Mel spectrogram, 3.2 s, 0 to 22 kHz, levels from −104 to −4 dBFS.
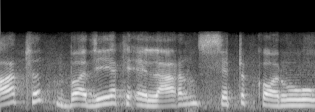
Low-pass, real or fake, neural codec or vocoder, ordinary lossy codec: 7.2 kHz; fake; codec, 16 kHz, 0.8 kbps, ZipCodec; Opus, 16 kbps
